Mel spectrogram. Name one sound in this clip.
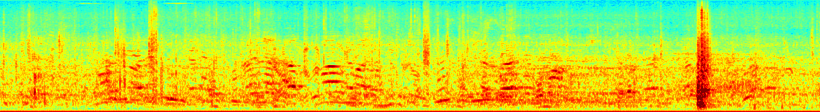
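Several adults chat outdoors, men and women talking over one another.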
